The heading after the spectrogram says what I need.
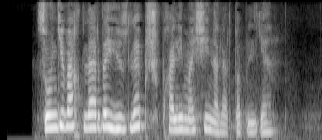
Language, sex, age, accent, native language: Uzbek, female, 18-24, Samarqand, Uzbek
